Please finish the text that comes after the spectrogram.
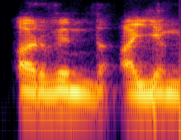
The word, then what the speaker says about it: Arvind: to Janes for organizing this conference I normally pronounce my name arind AAR but really I won't be offended if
